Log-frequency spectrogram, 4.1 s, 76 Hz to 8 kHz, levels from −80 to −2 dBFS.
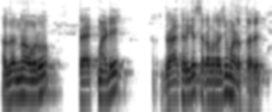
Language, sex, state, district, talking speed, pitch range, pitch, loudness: Kannada, male, Karnataka, Bijapur, 105 wpm, 135-175 Hz, 145 Hz, -13 LUFS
